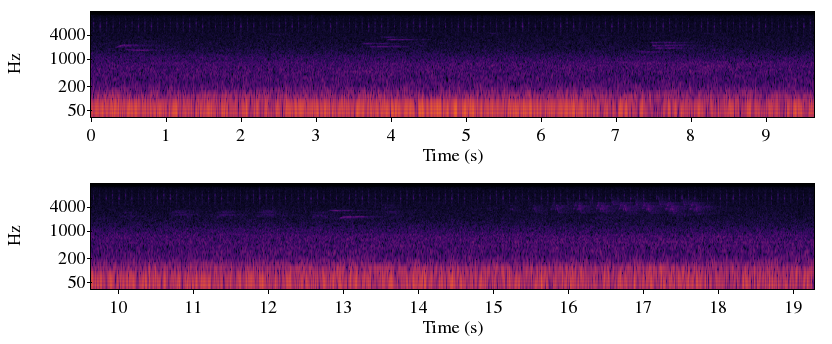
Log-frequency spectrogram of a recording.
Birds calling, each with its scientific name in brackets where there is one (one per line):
Wood Thrush (Hylocichla mustelina)
Ovenbird (Seiurus aurocapilla)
